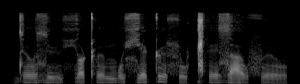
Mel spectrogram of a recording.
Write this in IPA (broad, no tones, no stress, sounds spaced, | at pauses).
d ø ʊ̯ z y ç ɔ ʈʰ ø m o ɕ e ʈ y ɬ u ǁʰ e z a ʊ̯ f ø ʊ̯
